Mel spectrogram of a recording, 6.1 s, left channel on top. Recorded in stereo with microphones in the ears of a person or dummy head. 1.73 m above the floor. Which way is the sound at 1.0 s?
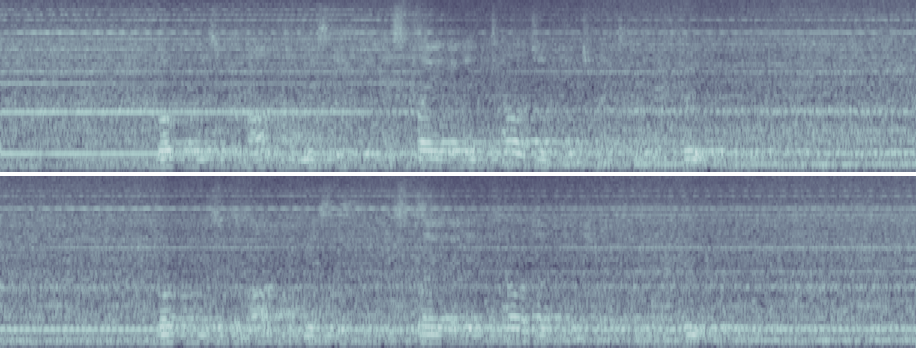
60° left (ahead or behind).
